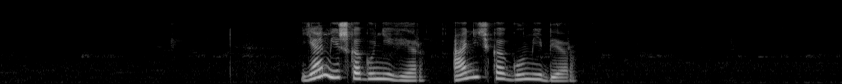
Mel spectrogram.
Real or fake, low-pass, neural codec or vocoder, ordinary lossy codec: real; 7.2 kHz; none; none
